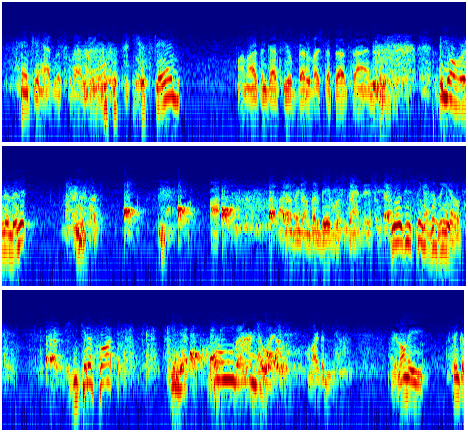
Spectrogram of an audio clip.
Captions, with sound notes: Can't you have this for that reason? You scared? Oh, no, I think I feel better by stepping outside. Be over in a minute. [coughing] I don't think I'm going to be able to stand this. Well, just think of something else. Get a thought. Get a hold on to it. Well, I can only think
